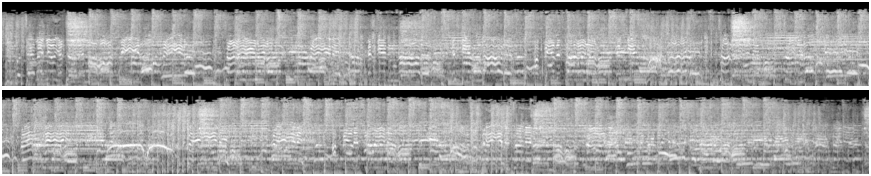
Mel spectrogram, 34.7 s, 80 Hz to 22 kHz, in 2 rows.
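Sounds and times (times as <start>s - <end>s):
70s disco soul record playing: 0.2s - 34.6s.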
